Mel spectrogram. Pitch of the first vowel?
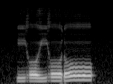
low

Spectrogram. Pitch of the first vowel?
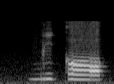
low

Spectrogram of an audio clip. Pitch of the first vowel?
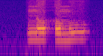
low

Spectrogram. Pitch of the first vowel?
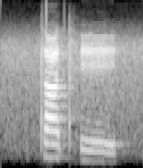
high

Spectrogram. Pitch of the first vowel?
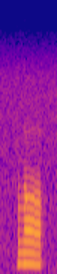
high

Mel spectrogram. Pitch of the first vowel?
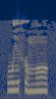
high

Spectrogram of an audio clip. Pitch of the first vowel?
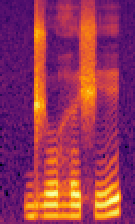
low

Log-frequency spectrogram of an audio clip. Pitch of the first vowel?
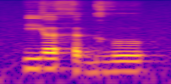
high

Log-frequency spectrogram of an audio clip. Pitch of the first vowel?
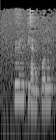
high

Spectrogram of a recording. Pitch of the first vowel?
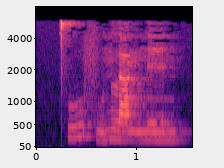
rising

